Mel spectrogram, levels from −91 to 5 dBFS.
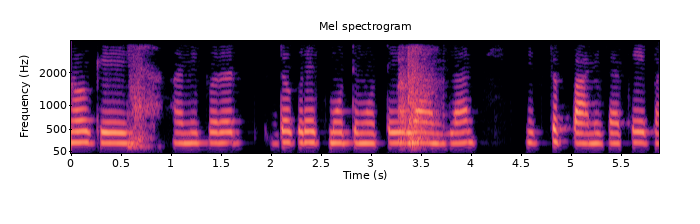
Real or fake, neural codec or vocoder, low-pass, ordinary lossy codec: real; none; 3.6 kHz; none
